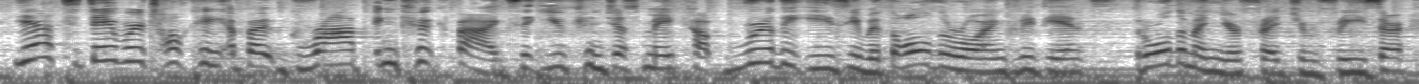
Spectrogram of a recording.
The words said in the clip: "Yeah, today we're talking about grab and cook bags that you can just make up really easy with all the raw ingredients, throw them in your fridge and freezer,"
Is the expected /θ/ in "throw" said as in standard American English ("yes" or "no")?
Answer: yes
